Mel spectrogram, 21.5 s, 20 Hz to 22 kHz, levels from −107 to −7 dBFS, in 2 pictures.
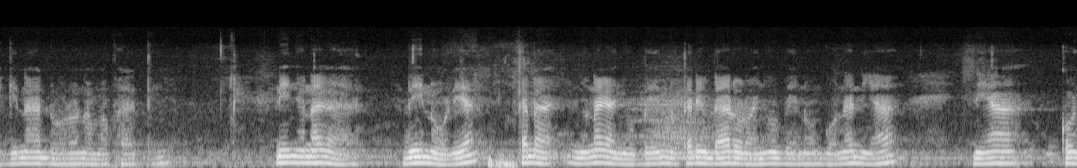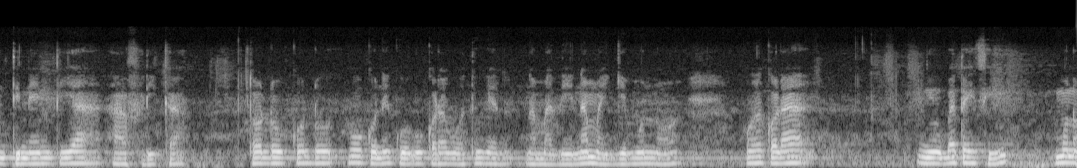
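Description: No technical faults are audible.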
